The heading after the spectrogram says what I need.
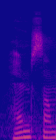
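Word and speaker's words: handsome: এই শব্দটির উচ্চারণ কিন্তু হ্যান্ডসাম নয় এখানে ডি সাইলেন্ট থাকে এই শব্দ দুটির উচ্চারণ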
